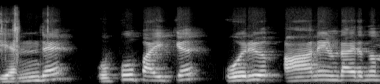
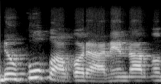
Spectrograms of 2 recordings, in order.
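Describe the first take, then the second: First: The words are said in full, uncontracted. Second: The words are run together in contracted form. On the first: The speaker calls it wrong. "എന്നല്ല" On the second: The speaker calls it right. "എന്നാണ് ആ പുസ്തകത്തിന്റെ പേര്"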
